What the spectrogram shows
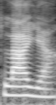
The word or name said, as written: playa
